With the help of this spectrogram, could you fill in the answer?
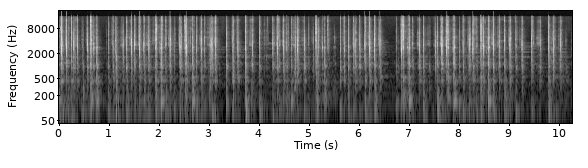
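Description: Fingertips type rapidly on a vintage 1980s plastic computer keyboard with cream plastic keycaps. The result is a dense stream of short, dry, bright clacks with brief pauses in the typing.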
